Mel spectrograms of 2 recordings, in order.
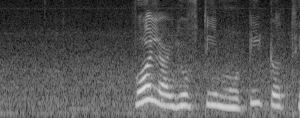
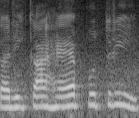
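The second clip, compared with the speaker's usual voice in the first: plain reading voice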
